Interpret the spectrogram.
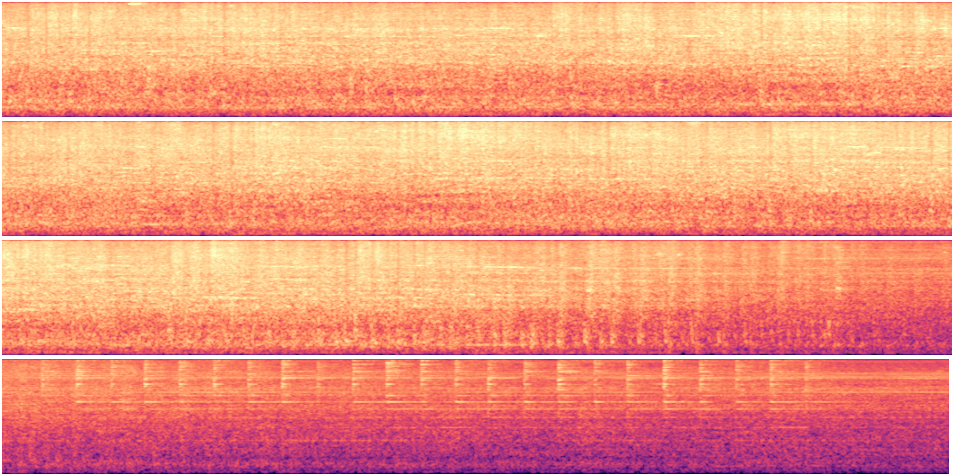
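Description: Freight cars of a mixed Norfolk Southern train, tank cars and covered hoppers, rolling past with steel wheels clattering over the rails. The rolling noise fades away as the last car passes, about two thirds of the way through. After that a grade-crossing bell keeps ringing in even strokes, about two a second.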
